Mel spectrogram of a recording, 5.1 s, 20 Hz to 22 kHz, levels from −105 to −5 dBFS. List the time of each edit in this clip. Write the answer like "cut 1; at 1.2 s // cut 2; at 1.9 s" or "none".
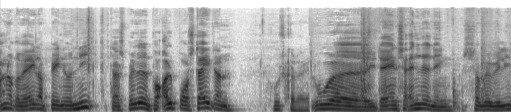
cut 1; at 3.1 s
